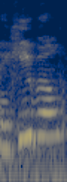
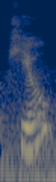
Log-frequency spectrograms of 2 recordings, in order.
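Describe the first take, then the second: First: It is said as two separate words. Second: It is joined into one short word.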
